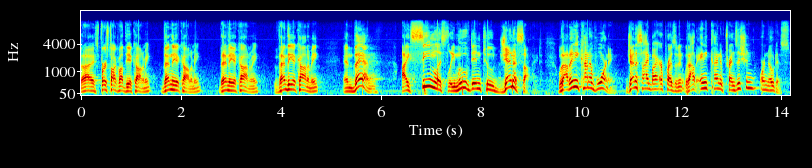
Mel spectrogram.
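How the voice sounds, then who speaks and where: Against a quiet background, a man with a fairly high pitch and vocal fry speaks at a fairly quick pace, his pitch swinging very widely. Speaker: TV host. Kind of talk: TV talk show monologue. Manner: sarcastic.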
